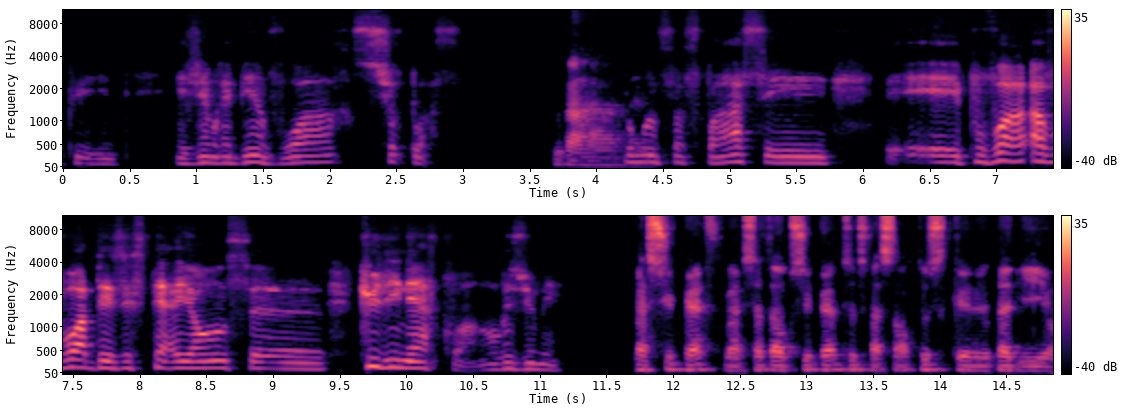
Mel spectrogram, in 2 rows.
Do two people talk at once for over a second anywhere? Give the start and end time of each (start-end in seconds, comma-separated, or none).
none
